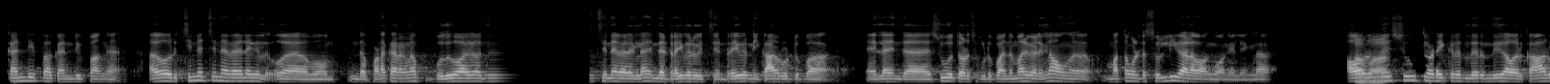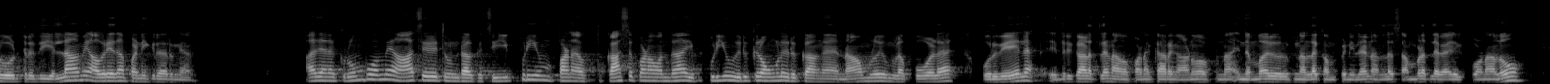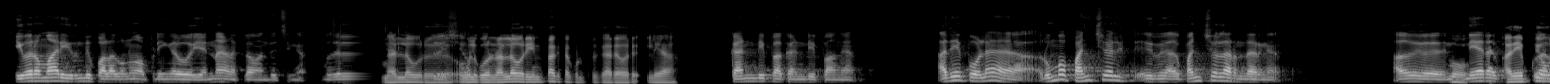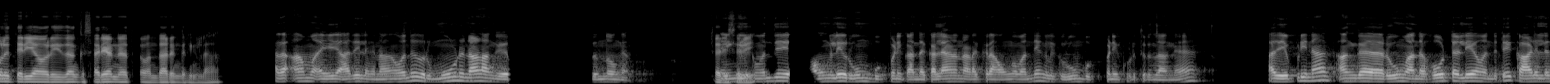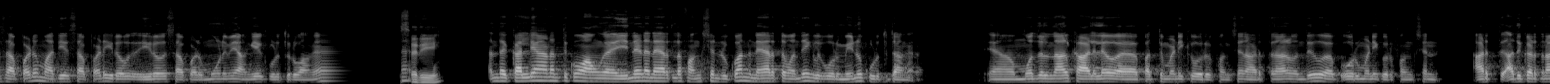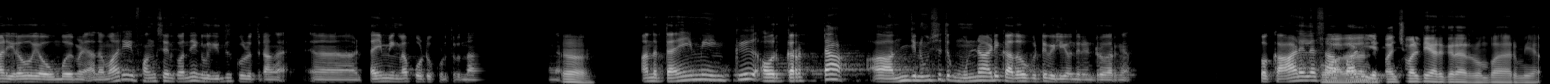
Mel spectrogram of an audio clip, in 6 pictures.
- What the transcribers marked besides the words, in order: distorted speech; other background noise; in English: "இம்பாக்ட்ட"; in English: "பங்க்ச்சுவாலிட்"; in English: "பங்க்ச்சுவலா"; in English: "ரூம் புக்"; in English: "ஃபங்சன்"; in English: "மெனு"; in English: "ஃபங்சன்"; in English: "ஃபங்சனுக்கு"; in English: "டைமிங்லாம்"; in English: "டைமிங்க்கு"; in English: "கரெக்ட்டா"; tapping; in English: "பன்ச்சுவாலிட்டியா"
- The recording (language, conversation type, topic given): Tamil, podcast, அந்த நாட்டைச் சேர்ந்த ஒருவரிடமிருந்து நீங்கள் என்ன கற்றுக்கொண்டீர்கள்?
- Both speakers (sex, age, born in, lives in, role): male, 20-24, India, India, guest; male, 40-44, India, India, host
